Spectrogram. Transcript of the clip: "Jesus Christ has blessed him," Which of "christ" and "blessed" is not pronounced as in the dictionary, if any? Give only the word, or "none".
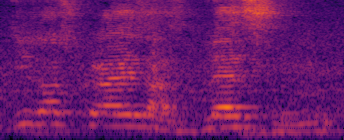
blessed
